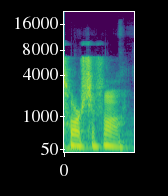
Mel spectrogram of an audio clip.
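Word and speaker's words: Haurchefant: His name is spelled Horche. But his name is Horse Chafon.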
